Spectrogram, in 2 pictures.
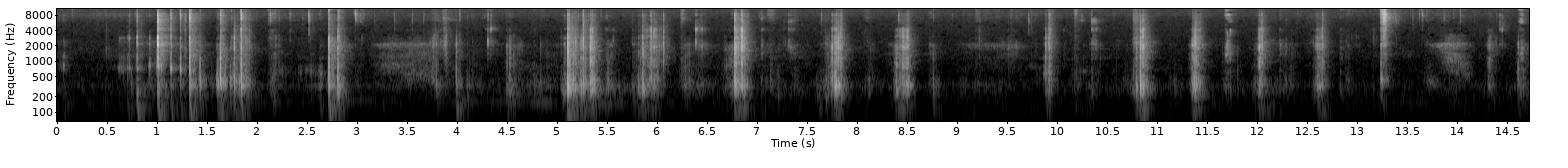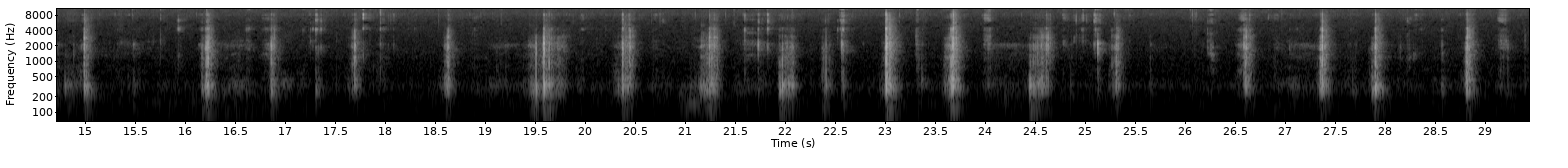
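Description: A person biting and chewing a chunk of chalk spread with clay paste, held close to the mouth. Each bite gives a sharp, crisp crunch. The crunches come thick and loud in the first few seconds, then settle into single crunches about once a second.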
